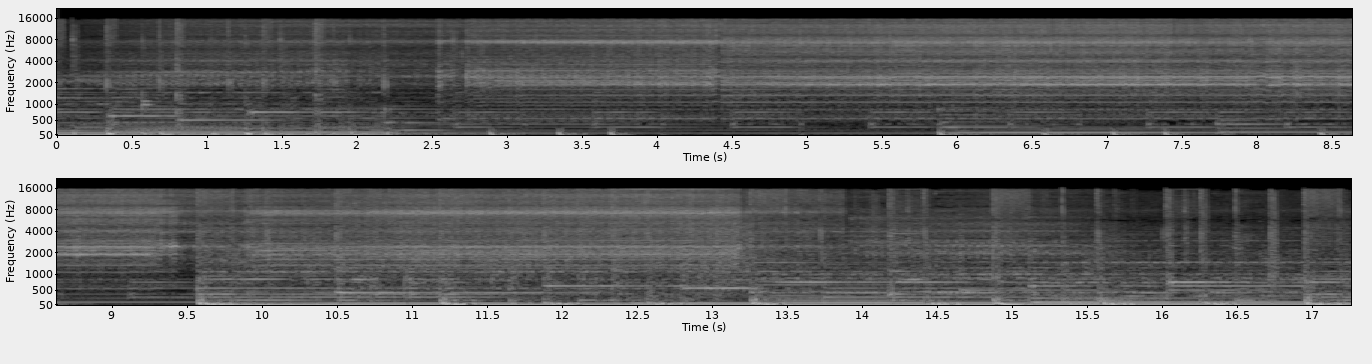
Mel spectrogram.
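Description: An end mill on a milling machine cutting the edge of a stacked pair of tool steel blanks, with a steady high-pitched cutting whine from a couple of seconds in until about halfway through. Light clicks of the workpiece being handled in the vise come before the cut, and soft background music plays throughout.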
